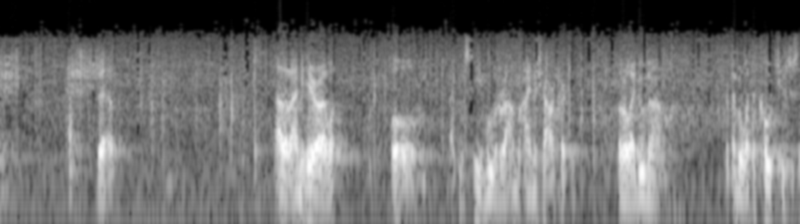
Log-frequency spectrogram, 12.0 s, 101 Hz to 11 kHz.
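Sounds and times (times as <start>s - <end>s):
faint recording clicks: 0.2s - 4.2s, 5.3s - 7.1s, 8.3s - 9.3s
shower running: 0.5s - 12.0s.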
